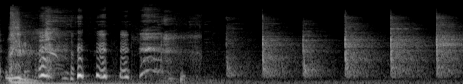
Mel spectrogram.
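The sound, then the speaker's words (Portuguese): A brief burst of laughter gives way to a hammer pounding steadily, about six sharp, ringing strikes at an even pace, clear. “É um martelo. Agora Martelando.”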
